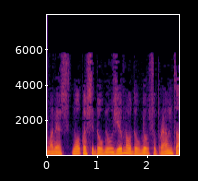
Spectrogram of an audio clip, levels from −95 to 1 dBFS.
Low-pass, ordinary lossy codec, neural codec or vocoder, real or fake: 7.2 kHz; MP3, 24 kbps; codec, 16 kHz, 0.5 kbps, FreqCodec, larger model; fake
